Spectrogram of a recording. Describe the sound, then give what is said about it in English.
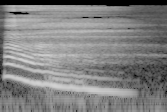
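A deep, audible breath out, voiced as a long sigh: one loud exhale that begins abruptly and slides steadily down in pitch as it fades over about two seconds, with no inhale heard. “So let's breathe in and out.”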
